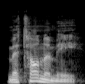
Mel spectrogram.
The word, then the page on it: metonymy: British English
